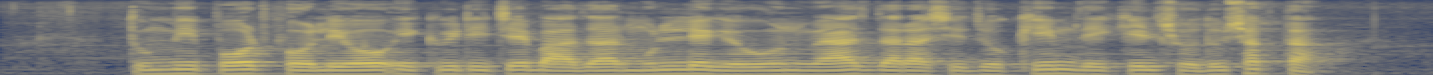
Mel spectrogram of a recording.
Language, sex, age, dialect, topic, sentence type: Marathi, male, 18-24, Northern Konkan, banking, statement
